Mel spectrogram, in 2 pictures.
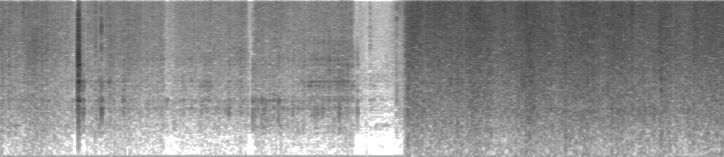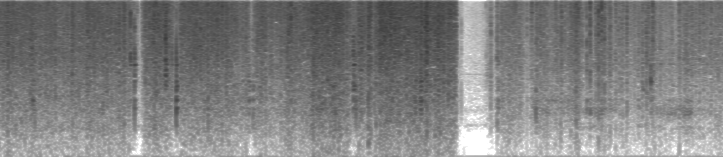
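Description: Steel draw knife blade being sanded by hand with an abrasive pad, a scratchy rubbing noise. It is faint at first, turns loud and steady about three seconds in, and breaks off briefly near the end before resuming.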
